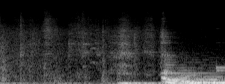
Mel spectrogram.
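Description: A faint rustle, then a deep rumble building about a second in and a loud falling bass-drop sound effect near the end, which leads into a musical sting.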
